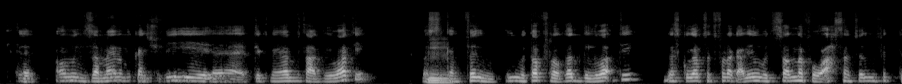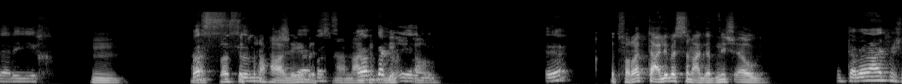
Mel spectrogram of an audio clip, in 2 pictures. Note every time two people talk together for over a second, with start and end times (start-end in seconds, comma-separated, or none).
10.9-12.8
